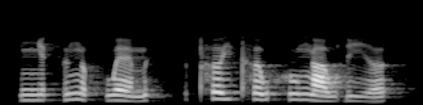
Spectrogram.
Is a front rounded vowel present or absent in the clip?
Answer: absent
